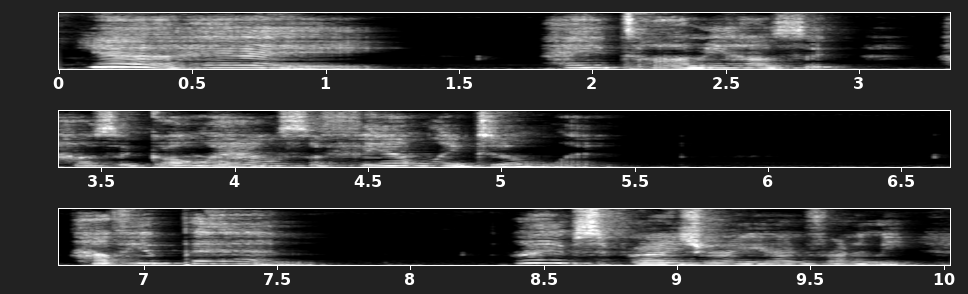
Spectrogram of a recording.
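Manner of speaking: high, timid, overly casual chatter; meek chatty subject. Shown as a demonstration. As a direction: play a timid friend greeting the king, voice way up high. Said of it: "You're not just gonna be like".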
